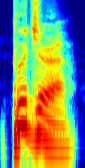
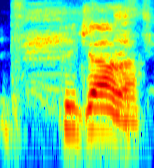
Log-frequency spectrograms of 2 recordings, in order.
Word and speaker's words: Poojara: Say it again. Poojara. Poojara. Oh, Poojara. So quickly. We're just gonna speed that one up in the edit. Hey, Mike, your background. Oh snap! Yeah. Oh yes. Yeah. I forgot to do the Poojara. Yeah. Yeah, nailed it. Like it's spelled. Poojara.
